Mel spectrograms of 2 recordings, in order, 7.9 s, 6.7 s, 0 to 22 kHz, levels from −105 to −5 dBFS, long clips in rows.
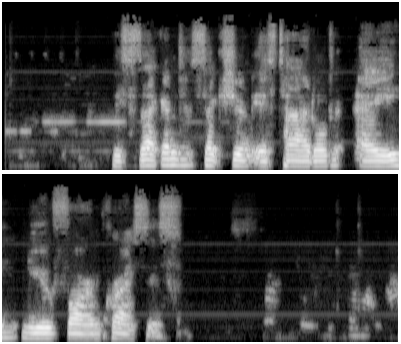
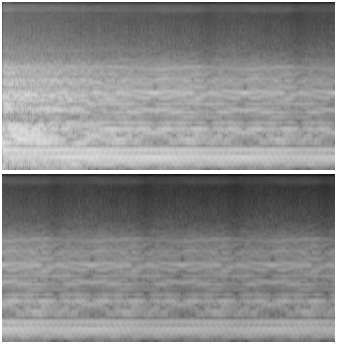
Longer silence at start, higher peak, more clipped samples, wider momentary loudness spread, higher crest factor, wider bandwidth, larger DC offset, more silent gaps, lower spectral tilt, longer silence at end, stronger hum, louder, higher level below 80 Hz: first, 0.2 s vs 0 s; first, -2 dBFS vs -6 dBFS; neither; second, 10 LU vs 17 LU; about the same, 18 dB vs 16 dB; second, 15 kHz vs over 20 kHz; neither; neither; first, -5.5 dB/octave vs -3.5 dB/octave; about the same, 0 s vs 0 s; neither; about the same, -19 LUFS vs -20 LUFS; second, -68 dBFS vs -52 dBFS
